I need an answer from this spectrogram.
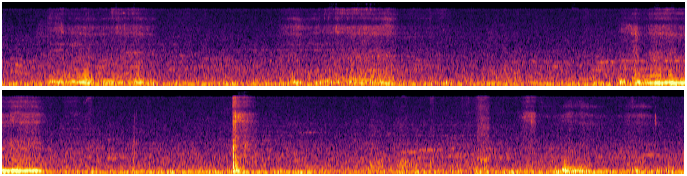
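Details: Yorkshire Terrier named Melody, a pet dog sleeping deeply at home, snoring softly: low rasping breaths repeating every couple of seconds, with a few faint clicks and light room noise.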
